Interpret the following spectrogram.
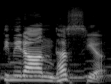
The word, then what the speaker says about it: তিমিরান্ধস্য: অজ্ঞান অজ্ঞান তিমিরান্ধস্য, অর্থাৎ এই যে দন্তস্বয়ের সে জফলা আছে, জফলার উচ্চারণটা ইয় রূপে হয়ে থাকে, ইয়া ইয়া, তাহলে তিমিরান্ধস্য ধস্য।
